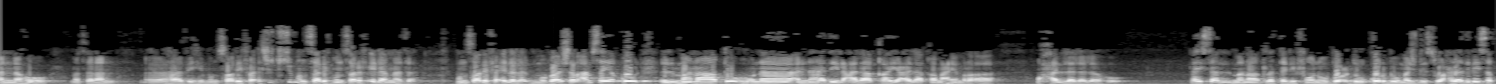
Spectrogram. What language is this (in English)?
Arabic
